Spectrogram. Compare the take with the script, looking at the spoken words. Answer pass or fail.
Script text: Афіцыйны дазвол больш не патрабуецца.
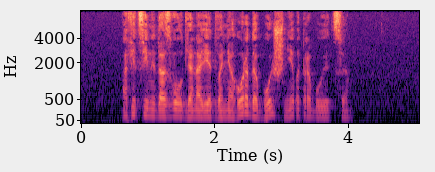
fail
